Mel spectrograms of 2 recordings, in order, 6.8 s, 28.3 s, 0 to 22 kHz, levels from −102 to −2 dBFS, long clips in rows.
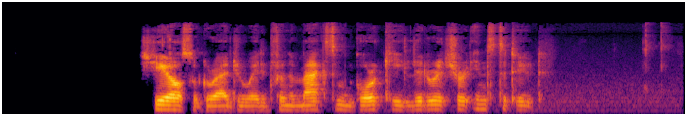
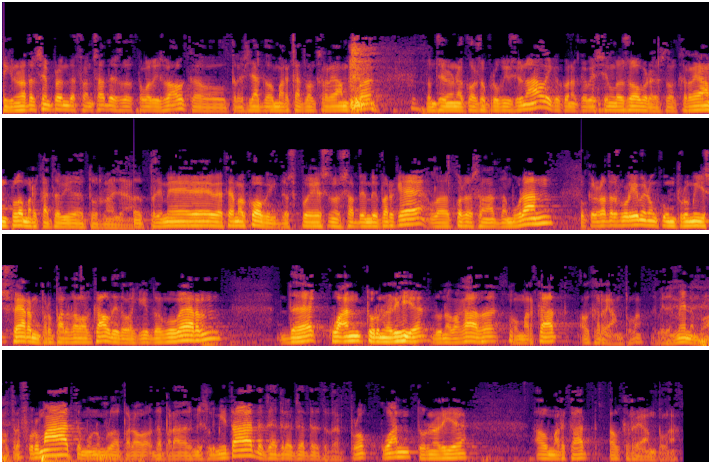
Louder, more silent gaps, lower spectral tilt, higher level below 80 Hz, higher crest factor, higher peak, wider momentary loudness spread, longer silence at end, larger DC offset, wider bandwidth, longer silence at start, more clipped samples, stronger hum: about the same, -22 LUFS vs -21 LUFS; neither; second, -3.5 dB/octave vs -8 dB/octave; second, -68 dBFS vs -44 dBFS; about the same, 24 dB vs 20 dB; about the same, 0 dBFS vs 0 dBFS; about the same, 15 LU vs 13 LU; about the same, 0.4 s vs 0.3 s; neither; first, 11.5 kHz vs 8 kHz; first, 1.4 s vs 0 s; neither; neither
